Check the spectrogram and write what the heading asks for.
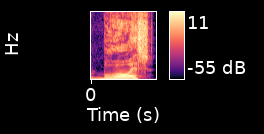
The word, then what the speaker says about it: Blois: And if I can be half as good a Secretary of State as my father, Blois Ziegler, it rhymes with voice.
